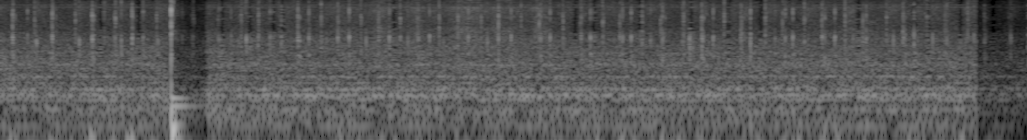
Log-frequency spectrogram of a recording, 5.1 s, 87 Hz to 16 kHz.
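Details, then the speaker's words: Renewed Samsung S10 phone being shaken: irregular light clicks, two or three a second, as something loose near the camera rattles inside. Source unknown; internal rattle when shaken. "there's a slight rattle in the camera I don't know where what's rattling keep blowing out the microphone um but something in here is rattling I don't know what it is but something is"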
